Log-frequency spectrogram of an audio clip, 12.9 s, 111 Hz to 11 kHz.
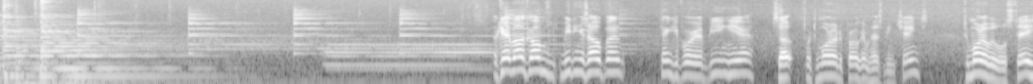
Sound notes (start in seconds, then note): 4.8 church bells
